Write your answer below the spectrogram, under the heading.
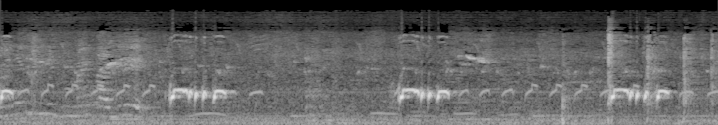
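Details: Zebra dove, described as loud, aggressive and a tireless singer, cooing in the ngepat rhythm used to provoke other doves to sing: a short burst of rapid bubbling coos about every two seconds, with fainter coos and background noise.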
